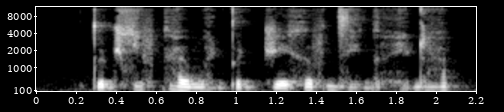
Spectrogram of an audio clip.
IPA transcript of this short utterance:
t̪ɵɖɕe̤fka̤ə̯ βə̤ɖt̪əɖ t͡ʃexəf d͡ze̤ɡə he̤ɖa̤

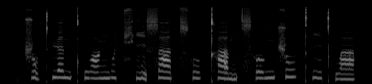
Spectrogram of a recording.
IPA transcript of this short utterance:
ʈ͡ʂṵ˨˩t̪ʰɥɛ˥˩n kʰwɑ˧˥ŋu˥˩t͡ɕʰḭ˨˩ sä˥˩t͡sʰu˧˥ kʰa̰˨˩nt͡sʰɤ˧˥ŋʂu˥ t̪ʰi˥˩t̪ʰwä˩

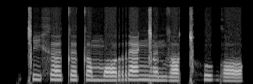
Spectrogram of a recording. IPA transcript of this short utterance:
ǀixɜtə tʌmɔ ræŋ͡ǀənzɒ ǀʰuɡɔ

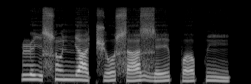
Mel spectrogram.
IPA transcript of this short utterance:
ɭi˧˩ɬõ˧ɲa˧˩ t͡ʃo˩˧ɬa˩˧ɮe˩˧ pʌ˩˧pĩ˧˩

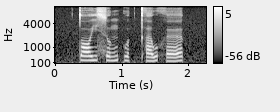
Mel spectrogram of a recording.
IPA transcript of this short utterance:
t̪ɔː˨˧jsʊ˨˥ŋkʷɐ˨k̚ t̪ʰɐ˨˥whœː˨˥k̚

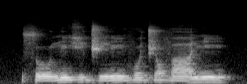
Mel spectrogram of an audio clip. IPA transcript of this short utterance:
soː˨nĩ˦ɣi˦ d͡ʒi˨ɾĩ˦˨ vo˦d͡ʒɔ˦ vaː˦˨ɲĩ˨

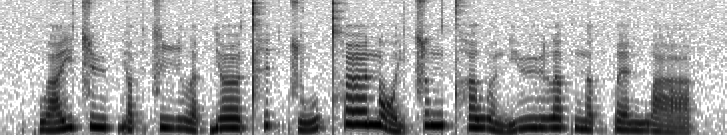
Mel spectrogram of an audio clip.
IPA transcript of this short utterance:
kʷaː˨˥jt͡syː˧p̚jɐ˨˥k̚t͡siː˧ lɐ˨t̚jœː˥ t̪ʰɪ˥k̚t͡suː˨˥ kʰœː˥nɔː˨˩jt͡sʊ˥ŋ t̪ʰɐ˥wɵ˨˩njyː˥lɐ˥k̚ n̪ɐ˨˥k̚pɛː˨ŋwaː˨˩

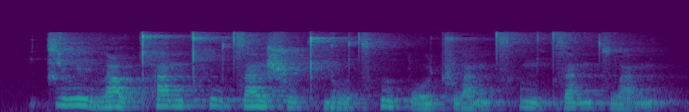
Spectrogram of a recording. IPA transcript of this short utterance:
t͡ɕi˦ li˥˨lɑ˥˨ʊ̯ t̪ʰa˦nt̪ʰu˥˨t͡sa˦ɪ̯ ʂu˨˦t̪ʰjo˨˦ʊ̯t͡sʰɹ̩˥˨ po˨˦ʊ̯ ʈ͡ʂwa̰˨˩nt͡sʰɤ˥˨ŋ t͡sa˦nt͡swa̰˨˩n

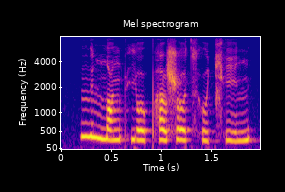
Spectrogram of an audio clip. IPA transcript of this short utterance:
n̪y˥˨nn̪ɑ˨˦ŋ pʰjo˨˩ʊ̯ pʰä˨˦ʂo˨˦ʊ̯ t͡sʰu˨˩t͡ɕʰi˨˦n

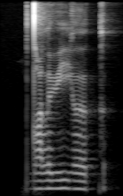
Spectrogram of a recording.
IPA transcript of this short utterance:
dˤøly jək

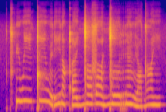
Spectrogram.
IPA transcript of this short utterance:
t͡sʼy˦wĩː˦ ǃĩː˦wø˨ɾiː˧ ɾã˨qʼiː˨ ŋ͡ǀɔ˦zˤiː˦˨ŋ͡ǀoː˦rœ̃˦ løː˨dˤĩː˦

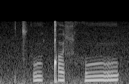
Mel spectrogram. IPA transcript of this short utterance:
t͡sʼʊːǃʌɬhʊː

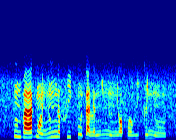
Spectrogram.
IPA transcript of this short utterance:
kʷĩ˧baː˨˦ ɡ͡bɔ̃˨ɲũ˦ ŋə˦˨fi˦˨ kũ˨˦ɗa˨ lə˧ŋi˧ɲũ˨ ɲɔ˨fo˨vi˨kə˧ ɲũ˨

